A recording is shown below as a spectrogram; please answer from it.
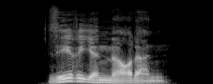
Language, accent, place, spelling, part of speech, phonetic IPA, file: German, Germany, Berlin, Serienmördern, noun, [ˈzeːʁiənˌmœʁdɐn], De-Serienmördern.ogg
- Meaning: dative plural of Serienmörder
